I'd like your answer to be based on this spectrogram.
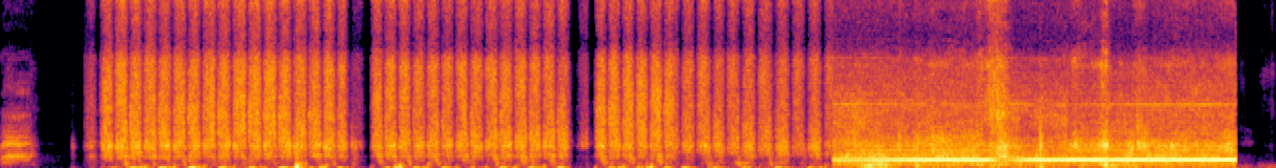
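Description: Close, loud scraping of a sanding block on wooden drum finish sample panels, long runs of fast, even strokes broken by brief pauses, then a smoother continuous rasping toward the end.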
